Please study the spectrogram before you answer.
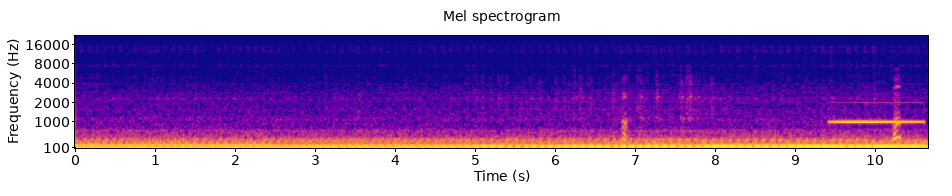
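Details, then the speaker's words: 2007 Dodge Ram 1500 5.7 HEMI V8 idling after coolant temperature sensor replacement and throttle control disturbance: uneven, stumbling beat with irregular low pulses; random misfire, cause unknown, to be checked with OBD2 scanner. "Okay, something's going on. That don't sound good."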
